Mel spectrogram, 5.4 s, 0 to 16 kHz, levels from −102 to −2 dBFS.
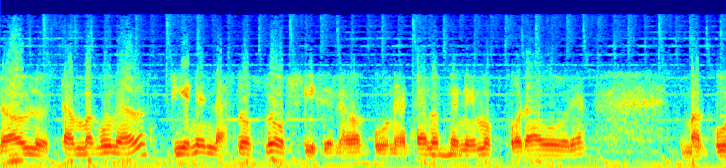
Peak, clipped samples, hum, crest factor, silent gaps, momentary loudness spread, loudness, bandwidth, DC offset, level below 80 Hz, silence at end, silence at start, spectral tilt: -10 dBFS; under 0.1%; none; 12 dB; none; 8 LU; -22 LUFS; 12 kHz; 0.5%; -42 dBFS; 0 s; 0 s; -7 dB/octave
